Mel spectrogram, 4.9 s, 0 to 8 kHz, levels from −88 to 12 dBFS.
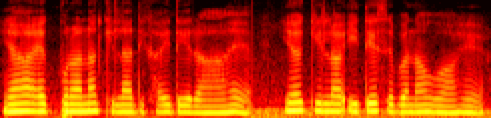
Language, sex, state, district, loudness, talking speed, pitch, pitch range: Hindi, female, Arunachal Pradesh, Papum Pare, -14 LUFS, 185 wpm, 180 Hz, 170-190 Hz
